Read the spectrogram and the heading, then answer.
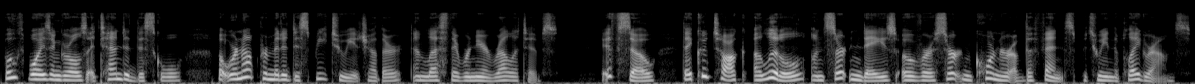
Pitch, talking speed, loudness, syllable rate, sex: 205 Hz, 205 wpm, -20 LUFS, 5.7 syllables/s, female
